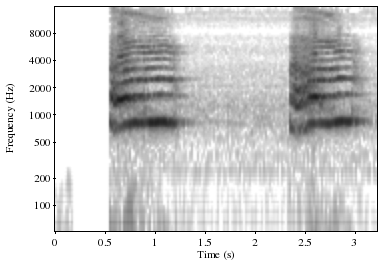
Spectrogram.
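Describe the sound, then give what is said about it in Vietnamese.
Two drawn-out cat meows, separated by a pause of about a second, each a rising-and-falling wail of moderate loudness heard alone against silence. “Tiếng con mèo không biết ở đâu kêu lên khiến ông Thành tỉnh giấc.”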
